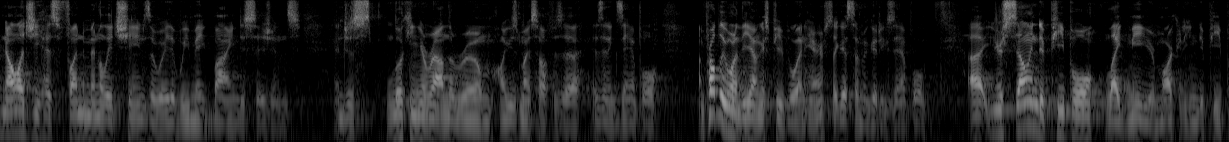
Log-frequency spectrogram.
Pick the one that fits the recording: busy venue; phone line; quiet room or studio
busy venue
